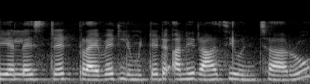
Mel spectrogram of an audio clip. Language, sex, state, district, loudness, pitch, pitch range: Telugu, female, Andhra Pradesh, Sri Satya Sai, -17 LUFS, 235 Hz, 220-245 Hz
